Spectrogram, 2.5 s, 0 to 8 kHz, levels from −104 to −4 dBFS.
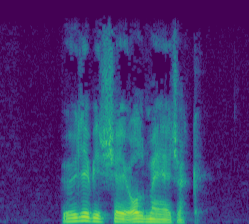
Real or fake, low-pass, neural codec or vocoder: real; 7.2 kHz; none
